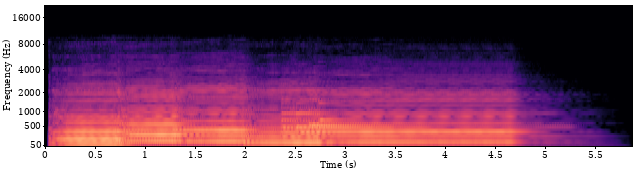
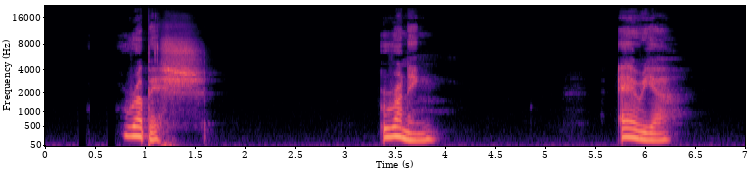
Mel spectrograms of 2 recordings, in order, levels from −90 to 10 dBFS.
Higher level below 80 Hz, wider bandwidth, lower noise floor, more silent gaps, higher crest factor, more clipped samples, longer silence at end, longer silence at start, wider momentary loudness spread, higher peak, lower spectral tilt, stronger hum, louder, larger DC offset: first, -36 dBFS vs -50 dBFS; second, 6.2 kHz vs 17.5 kHz; second, -60 dBFS vs -65 dBFS; neither; second, 14 dB vs 20 dB; neither; first, 0.95 s vs 0.7 s; second, 0 s vs 0.8 s; second, 6 LU vs 14 LU; about the same, -2 dBFS vs -4 dBFS; first, -10.5 dB/octave vs -5 dB/octave; neither; first, -15 LUFS vs -20 LUFS; first, 0.3% vs under 0.1%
